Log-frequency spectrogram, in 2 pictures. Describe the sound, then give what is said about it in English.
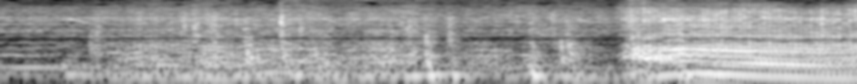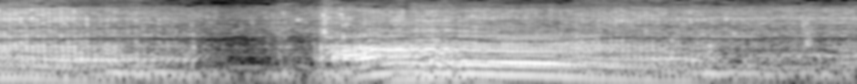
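A lion roars in a video of a lion riding a skateboard, giving two long, deep, rumbling roars in a row, each sliding slightly downward in pitch, with rougher, quieter grunting before them. “Yeah, but it's a lion riding a skateboard. It's the cutest thing I've ever seen.”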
